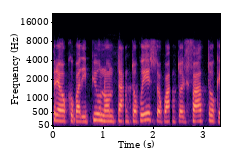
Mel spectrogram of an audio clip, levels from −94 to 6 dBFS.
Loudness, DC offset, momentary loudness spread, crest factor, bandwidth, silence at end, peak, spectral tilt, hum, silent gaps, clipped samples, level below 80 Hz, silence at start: -20 LUFS; under 0.1%; 5 LU; 16 dB; 8.8 kHz; 0 s; -4 dBFS; -4.5 dB/octave; none; none; under 0.1%; -72 dBFS; 0 s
